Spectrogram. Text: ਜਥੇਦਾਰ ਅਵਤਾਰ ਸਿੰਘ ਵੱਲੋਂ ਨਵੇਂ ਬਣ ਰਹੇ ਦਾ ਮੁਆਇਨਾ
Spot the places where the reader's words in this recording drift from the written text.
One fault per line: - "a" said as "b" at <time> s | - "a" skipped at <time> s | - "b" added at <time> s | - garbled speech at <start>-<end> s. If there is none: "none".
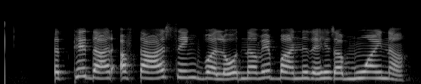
none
